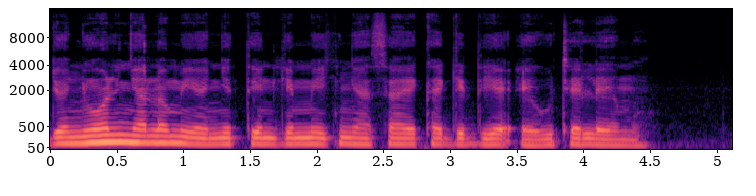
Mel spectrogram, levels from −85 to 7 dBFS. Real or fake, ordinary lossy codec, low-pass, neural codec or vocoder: fake; none; 14.4 kHz; vocoder, 44.1 kHz, 128 mel bands, Pupu-Vocoder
